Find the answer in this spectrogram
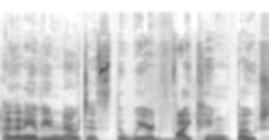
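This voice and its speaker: A woman's voice with ordinary pitch variation and a dry, close sound with no echo. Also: very clean recording, silent background. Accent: Dublin. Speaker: radio host. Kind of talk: radio presenting. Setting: studio.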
